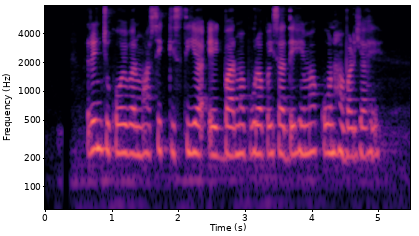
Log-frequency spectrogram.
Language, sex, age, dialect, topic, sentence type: Chhattisgarhi, female, 25-30, Central, banking, question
